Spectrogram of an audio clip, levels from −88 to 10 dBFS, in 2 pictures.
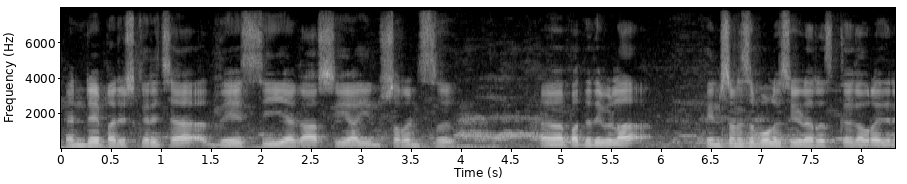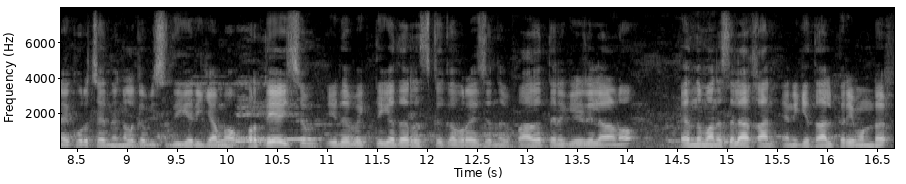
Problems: constant background noise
